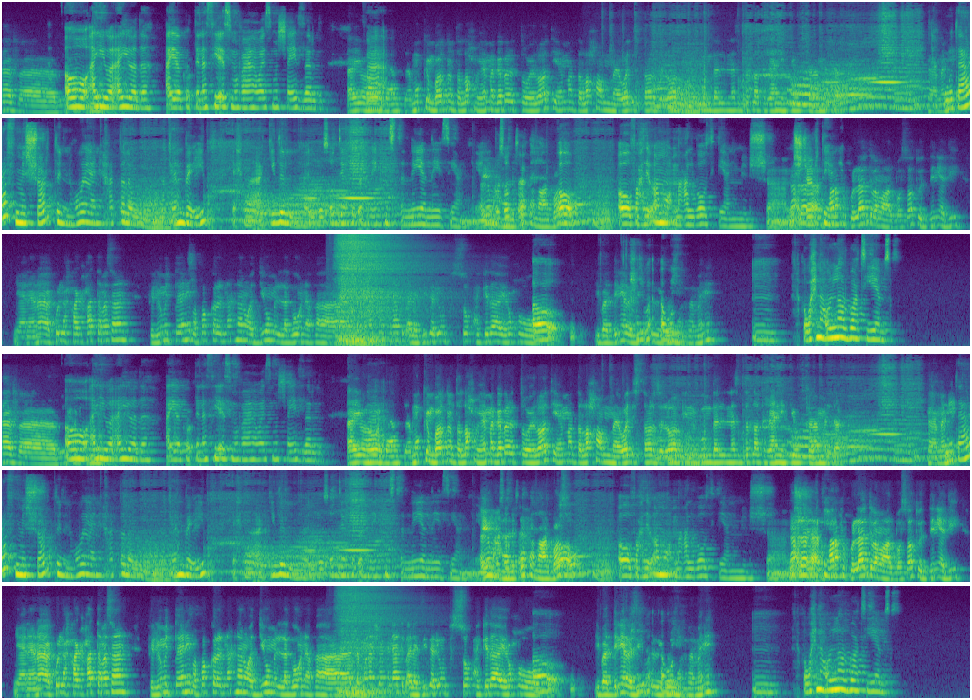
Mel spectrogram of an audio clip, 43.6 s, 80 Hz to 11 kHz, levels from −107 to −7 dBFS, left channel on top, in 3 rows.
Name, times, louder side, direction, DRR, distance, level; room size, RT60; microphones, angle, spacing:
voice 1, 0.0-1.6 2.8-2.9 5.2-12.7 13.9-14.4 21.7-23.3 26.3-28.9 29.2-31.0 31.3-37.2 37.9-39.8, right 5 dB, 85° right, 0.7 m, -25 dB
voice 2, 0.9-4.8 5.5-5.7 13.4-22.4 22.9-23.1 23.8-27.1 27.4-27.5 37.0-37.6 38.5-39.3 40.3-42.4, left 2 dB, 50° left, 2.9 m, -23 dB
sound 1, 8.7-8.8 9.1-10.8 11.0-14.3 14.8-14.9 15.3-15.4 15.9-21.0 21.6-21.7 22.0-22.2 22.7-24.5, left 3 dB, 15° left, 0.7 m, -30 dB
sound 2, 33.9-35.6, left 4 dB, 30° left, 1.1 m, -27 dB
24.0 x 20.5 x 2.3 m
head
